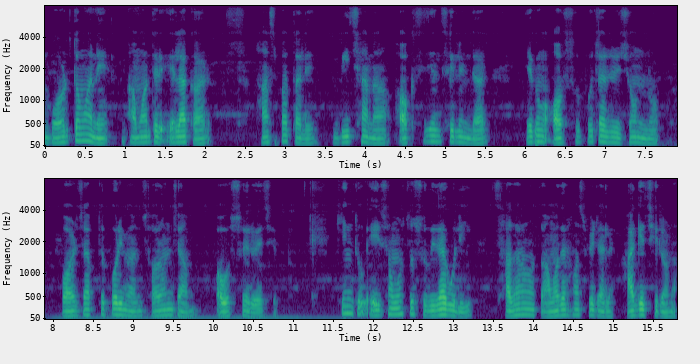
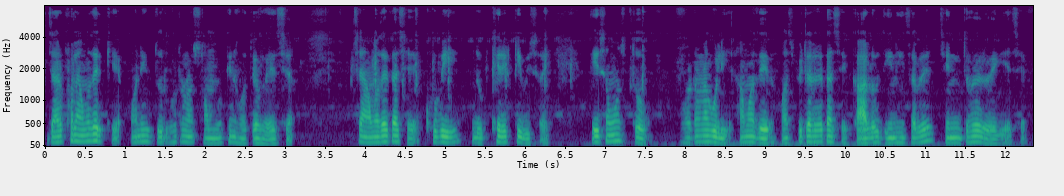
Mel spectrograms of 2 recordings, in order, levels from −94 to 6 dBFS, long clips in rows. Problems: none marked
